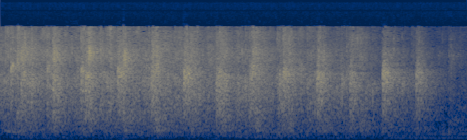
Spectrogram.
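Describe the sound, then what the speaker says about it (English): A graduation ceremony audience at Nelson Mandela University's George Campus breaks into a round of applause, a dense, steady wash of many hands clapping with gentle rhythmic swells, sustained throughout and unaccompanied by speech. "Let's give them a round of applause."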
